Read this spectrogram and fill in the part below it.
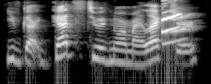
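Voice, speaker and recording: A woman's voice: a little high, wildly swooping pitch, normal speed, heavy background noise. A woman reading as a stern male math teacher. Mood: scolding. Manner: stern, lecturing.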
